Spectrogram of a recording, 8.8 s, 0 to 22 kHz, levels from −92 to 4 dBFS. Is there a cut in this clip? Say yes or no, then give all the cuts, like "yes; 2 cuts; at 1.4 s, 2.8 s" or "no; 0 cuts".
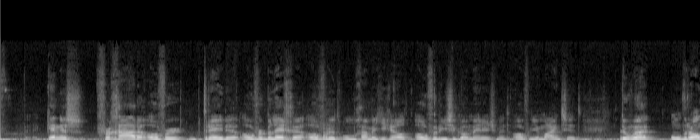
yes; 1 cut; at 7.7 s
